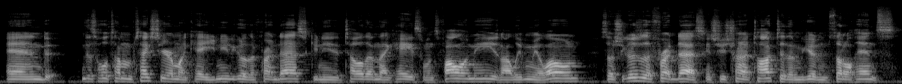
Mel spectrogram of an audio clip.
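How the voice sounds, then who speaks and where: A man's voice: mid-range voice, steady tone, fast, few pauses, fairly bright tone. A young American man telling a personal story in a casual, conversational vlog style, voicing his own reactions informally. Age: young adult. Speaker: vlogger.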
